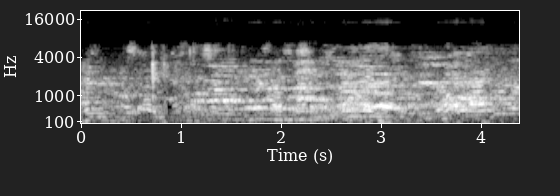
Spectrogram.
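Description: Background chatter: several people talking at once, echoing in a large hall.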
